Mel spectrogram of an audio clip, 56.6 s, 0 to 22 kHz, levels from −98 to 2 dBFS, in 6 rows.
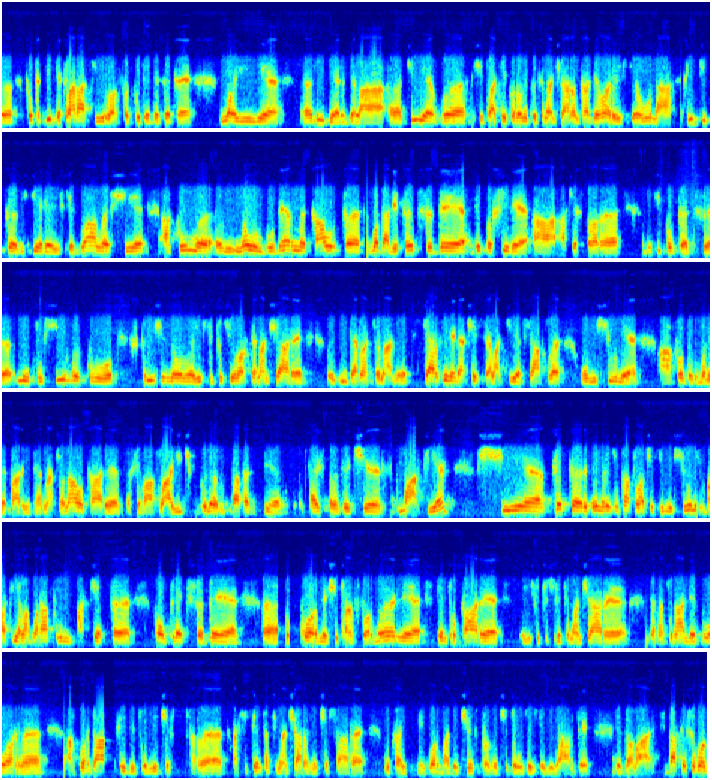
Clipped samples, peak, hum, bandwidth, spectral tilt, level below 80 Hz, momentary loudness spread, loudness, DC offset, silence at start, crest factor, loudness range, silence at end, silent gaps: under 0.1%; -2 dBFS; none; 4.1 kHz; -7.5 dB/octave; -68 dBFS; 8 LU; -22 LUFS; under 0.1%; 0 s; 18 dB; 4 LU; 0 s; none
